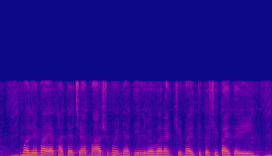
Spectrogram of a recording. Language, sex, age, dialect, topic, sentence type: Marathi, female, 25-30, Varhadi, banking, question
